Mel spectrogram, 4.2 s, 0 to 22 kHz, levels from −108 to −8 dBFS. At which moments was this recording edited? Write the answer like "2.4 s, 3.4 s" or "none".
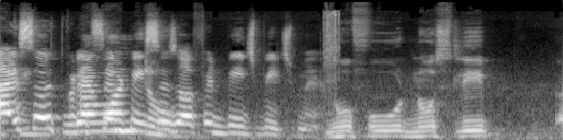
2.4 s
